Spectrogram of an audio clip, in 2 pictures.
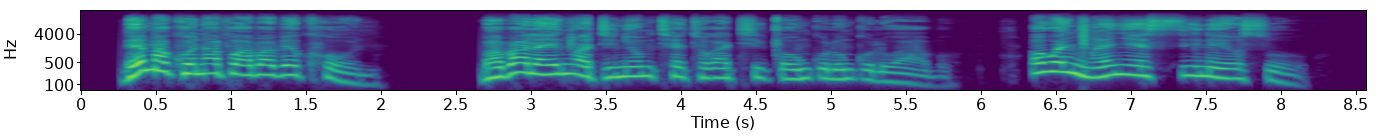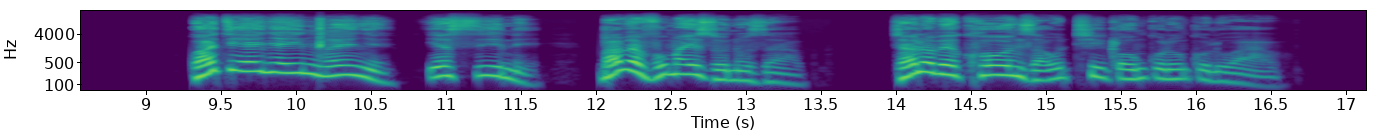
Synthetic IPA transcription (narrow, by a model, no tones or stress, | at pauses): βɛmakʰɔnapʰɔaβaβɛkʰɔna | βaβalaɛŋ͡ǀwad̥ʱinijom̩tʰɛtʰɔɣatʰiǁɔuŋkʼuluŋkʼuluwaβɔ | ɔɣwɛŋ͡ǁʱɛɲɛjesinɛjosuːɣu | ɣwatʰiɛɲɛiŋ͡ǁʱɛɲɛ | jesinɛ | βaβevumaizɔnɔzaːβɔ | nd͡ʒʱalɔβɛkʰɔnd͡zʱautʰiǁɔuŋkʼuluŋkʼuluwa̰ːβɔ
